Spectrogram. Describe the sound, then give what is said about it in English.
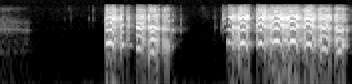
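A person imitates a dolphin with two loud, high-pitched squeaky chattering bursts, a short one followed by a longer one after a brief pause. No words are spoken. “You have to make the dolphin noise.”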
